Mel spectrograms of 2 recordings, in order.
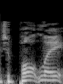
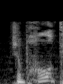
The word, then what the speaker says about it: Chipotle: Uh, this guy says, damn it, the L is not silent in Chipotle and it's not hard.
